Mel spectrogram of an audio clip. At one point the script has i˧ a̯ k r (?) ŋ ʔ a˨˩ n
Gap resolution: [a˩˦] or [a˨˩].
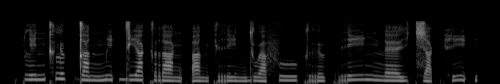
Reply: a˨˩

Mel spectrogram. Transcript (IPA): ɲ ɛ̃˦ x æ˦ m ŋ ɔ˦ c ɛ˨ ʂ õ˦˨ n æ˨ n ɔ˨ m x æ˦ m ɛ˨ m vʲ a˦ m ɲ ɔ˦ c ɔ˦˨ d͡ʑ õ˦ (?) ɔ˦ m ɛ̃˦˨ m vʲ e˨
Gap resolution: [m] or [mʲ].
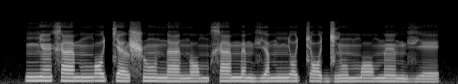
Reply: m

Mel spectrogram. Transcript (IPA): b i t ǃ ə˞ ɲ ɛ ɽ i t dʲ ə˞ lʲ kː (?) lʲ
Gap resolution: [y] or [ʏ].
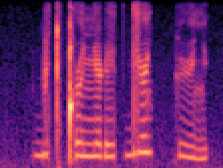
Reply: y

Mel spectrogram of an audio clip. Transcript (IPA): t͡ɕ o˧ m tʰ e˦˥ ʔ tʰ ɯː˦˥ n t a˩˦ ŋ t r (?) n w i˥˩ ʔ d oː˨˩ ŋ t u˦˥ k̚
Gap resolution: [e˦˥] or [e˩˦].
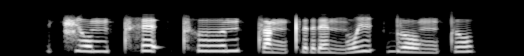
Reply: e˩˦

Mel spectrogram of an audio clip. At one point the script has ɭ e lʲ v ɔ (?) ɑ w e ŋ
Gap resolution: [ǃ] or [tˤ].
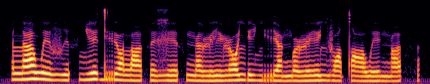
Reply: tˤ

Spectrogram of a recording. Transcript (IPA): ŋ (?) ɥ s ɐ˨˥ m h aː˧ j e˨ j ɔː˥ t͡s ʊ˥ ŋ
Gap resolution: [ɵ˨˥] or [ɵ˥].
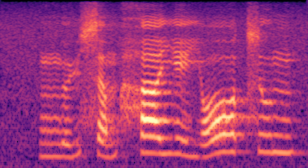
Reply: ɵ˨˥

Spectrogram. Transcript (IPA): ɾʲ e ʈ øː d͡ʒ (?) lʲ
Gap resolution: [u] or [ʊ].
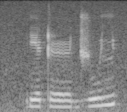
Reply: u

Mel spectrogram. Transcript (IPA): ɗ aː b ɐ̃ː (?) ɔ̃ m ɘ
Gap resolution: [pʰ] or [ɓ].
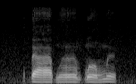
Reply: ɓ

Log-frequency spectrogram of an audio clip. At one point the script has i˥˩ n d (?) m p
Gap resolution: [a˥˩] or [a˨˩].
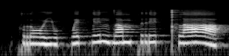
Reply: a˥˩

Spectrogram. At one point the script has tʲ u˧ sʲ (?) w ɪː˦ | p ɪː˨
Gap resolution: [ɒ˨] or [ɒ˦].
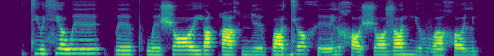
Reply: ɒ˦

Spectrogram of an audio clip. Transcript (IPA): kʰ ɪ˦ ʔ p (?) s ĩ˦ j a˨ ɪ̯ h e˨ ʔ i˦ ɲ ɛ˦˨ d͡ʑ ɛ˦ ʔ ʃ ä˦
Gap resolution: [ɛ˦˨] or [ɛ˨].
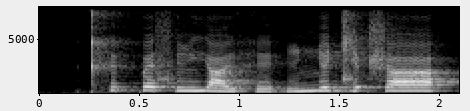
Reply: ɛ˦˨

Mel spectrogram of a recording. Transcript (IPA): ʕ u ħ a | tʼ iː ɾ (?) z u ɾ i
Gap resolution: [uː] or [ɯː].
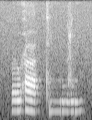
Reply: uː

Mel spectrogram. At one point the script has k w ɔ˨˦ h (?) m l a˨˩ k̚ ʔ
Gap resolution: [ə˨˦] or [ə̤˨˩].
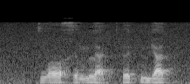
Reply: ə˨˦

